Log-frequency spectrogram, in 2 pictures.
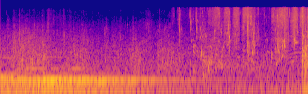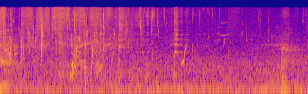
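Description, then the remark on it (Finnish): Dishes being washed by hand after a mushroom dinner on the south shore of Lake Näsijärvi: water trickles and splashes while plates and utensils clink and knock in quick, irregular bursts, with a low steady hum fading out early on. “Kiva tiskaa.”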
